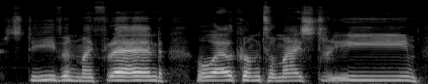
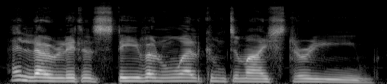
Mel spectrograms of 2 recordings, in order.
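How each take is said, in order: First: Higher, very slow syrupy welcome; mocking fake streamer. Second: Slow sing-song greeting, sweetly put on; mocking sugary streamer. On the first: Fake streamer welcoming a kid: high, very slow syrupy greeting. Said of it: "they're like". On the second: Streamer mocked for charming kids: slow sugary greeting. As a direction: parody a twee streamer charming kids, drawn out. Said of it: "poncy motherfuckers ... whistle charm little kids".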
